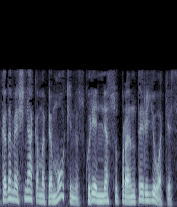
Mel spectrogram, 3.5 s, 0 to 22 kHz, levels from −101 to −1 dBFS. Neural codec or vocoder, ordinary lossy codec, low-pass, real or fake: none; MP3, 32 kbps; 5.4 kHz; real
